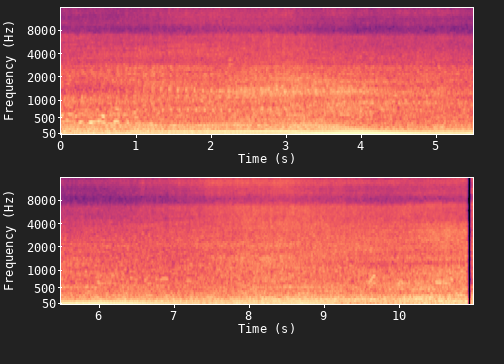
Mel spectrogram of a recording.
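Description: Low drone of vehicle engines as trucks and a minivan drive slowly through floodwater on the road. The drone swells to its loudest about four seconds in, then eases off.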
